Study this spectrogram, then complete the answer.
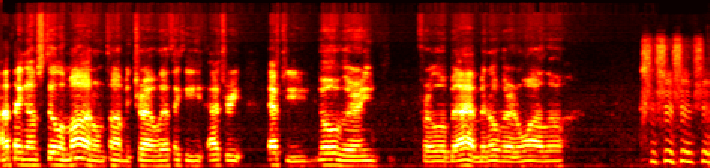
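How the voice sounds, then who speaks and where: A man in a Southern accent, medium in pitch, fairly quick, with fairly even intonation. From US South, South Carolina. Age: 30s. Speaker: livestream panelist. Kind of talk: casual chat.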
